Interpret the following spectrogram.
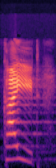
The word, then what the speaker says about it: kite: When we are adding the letter E, it becomes kite, A sound.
